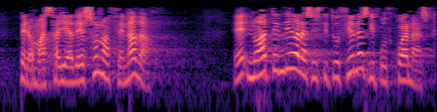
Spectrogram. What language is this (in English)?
Spanish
